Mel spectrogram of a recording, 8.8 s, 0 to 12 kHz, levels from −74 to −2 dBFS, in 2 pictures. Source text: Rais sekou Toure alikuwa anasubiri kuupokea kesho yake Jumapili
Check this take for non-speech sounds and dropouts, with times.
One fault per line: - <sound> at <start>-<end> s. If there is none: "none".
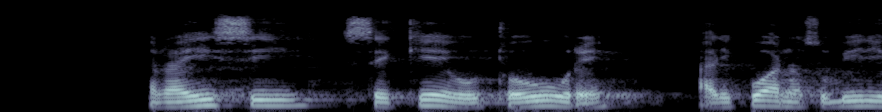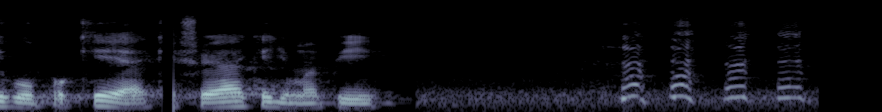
- dropout at 5.2-5.3 s
- laugh at 7.3-8.5 s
